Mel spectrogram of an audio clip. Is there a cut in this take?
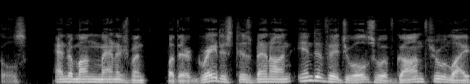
yes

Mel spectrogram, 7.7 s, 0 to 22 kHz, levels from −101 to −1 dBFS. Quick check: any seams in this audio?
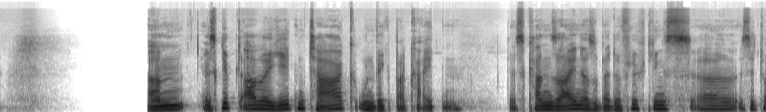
no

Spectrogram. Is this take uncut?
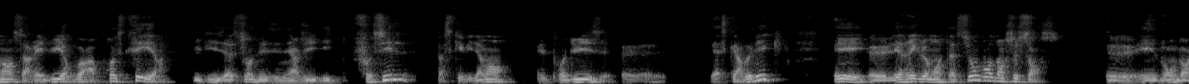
yes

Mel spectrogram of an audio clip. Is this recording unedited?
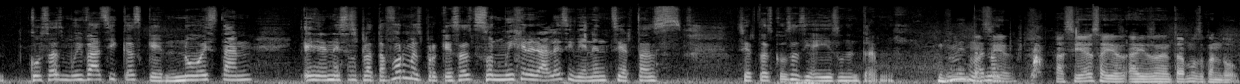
no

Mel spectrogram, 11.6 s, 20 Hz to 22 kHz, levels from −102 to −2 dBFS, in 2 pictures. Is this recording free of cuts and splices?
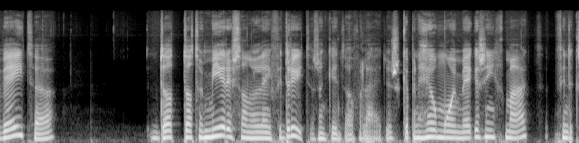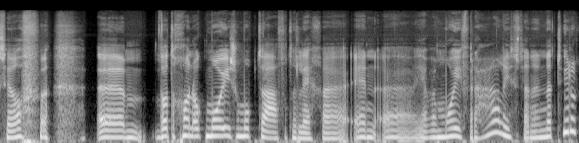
yes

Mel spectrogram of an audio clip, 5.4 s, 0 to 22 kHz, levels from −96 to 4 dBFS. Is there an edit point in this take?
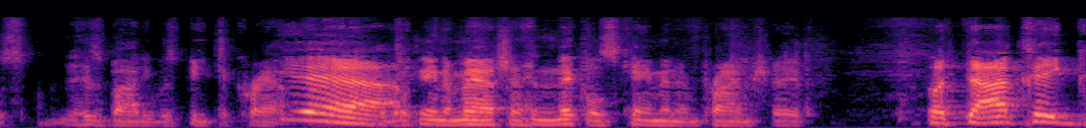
yes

